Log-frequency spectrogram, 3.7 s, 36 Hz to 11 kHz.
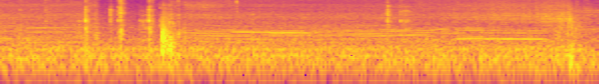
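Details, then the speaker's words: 2004 Kia Amanti with 13,528 miles, engine running with heater on, back window: smooth, even motor whir as the glass travels, with a soft clunk at each end stop. Normal power window operation. "all right and then the driver's side all right so there's our Windows"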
